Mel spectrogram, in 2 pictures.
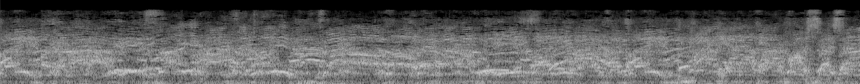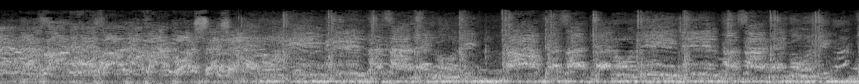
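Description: A large protest crowd against the Islamic Republic government, in Najafabad or Bandar Anzali, Iran, on Sunday 18 Dey, shouts and chants together in a dense, continuous roar of many voices, with sharp bursts of yelling and scattered cracks or claps growing more frequent toward the end.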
